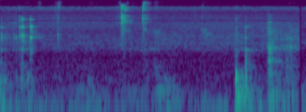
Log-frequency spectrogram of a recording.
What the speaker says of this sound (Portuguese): Agora eu posso cortar o meu fio.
